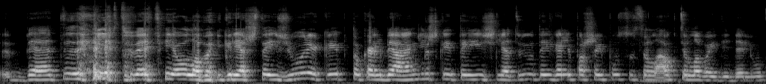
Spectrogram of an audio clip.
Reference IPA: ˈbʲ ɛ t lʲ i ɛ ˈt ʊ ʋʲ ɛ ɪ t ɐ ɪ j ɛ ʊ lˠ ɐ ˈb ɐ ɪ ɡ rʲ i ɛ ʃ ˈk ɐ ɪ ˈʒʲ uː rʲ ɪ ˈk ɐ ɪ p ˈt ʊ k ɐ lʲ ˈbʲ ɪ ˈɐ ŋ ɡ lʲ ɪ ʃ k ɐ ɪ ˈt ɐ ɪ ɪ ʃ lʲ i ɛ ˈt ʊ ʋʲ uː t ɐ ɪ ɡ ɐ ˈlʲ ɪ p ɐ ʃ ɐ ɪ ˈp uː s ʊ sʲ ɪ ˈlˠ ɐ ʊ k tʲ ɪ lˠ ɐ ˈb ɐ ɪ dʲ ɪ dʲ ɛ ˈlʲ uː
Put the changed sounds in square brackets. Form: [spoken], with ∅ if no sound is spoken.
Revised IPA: ˈbʲ ɛ t lʲ i ɛ ˈt ʊ ʋʲ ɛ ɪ t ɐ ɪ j ɛ ʊ lˠ ɐ ˈb ɐ ɪ ɡ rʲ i ɛ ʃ [ˈt] ɐ ɪ ˈʒʲ uː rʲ ɪ ˈk ɐ ɪ p ˈt ʊ k ɐ lʲ ˈbʲ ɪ ˈɐ ŋ ɡ lʲ ɪ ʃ k ɐ ɪ ˈt ɐ ɪ ɪ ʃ lʲ i ɛ ˈt ʊ ʋʲ uː t ɐ ɪ ɡ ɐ ˈlʲ ɪ p ɐ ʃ ɐ ɪ ˈp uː s ʊ sʲ ɪ ˈlˠ ɐ ʊ k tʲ ɪ lˠ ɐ ˈb ɐ ɪ dʲ ɪ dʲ ɛ ˈlʲ uː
